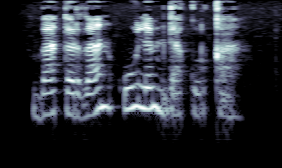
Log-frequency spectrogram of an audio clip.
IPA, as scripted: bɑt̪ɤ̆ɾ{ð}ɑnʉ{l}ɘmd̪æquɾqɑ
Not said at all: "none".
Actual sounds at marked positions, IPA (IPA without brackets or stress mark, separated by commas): ð, l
